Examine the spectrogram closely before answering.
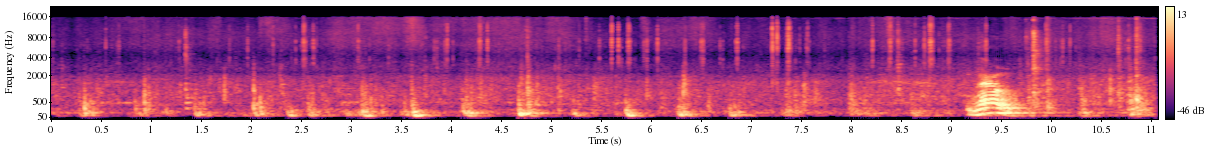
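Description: Footsteps thud on wooden stairs close by.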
